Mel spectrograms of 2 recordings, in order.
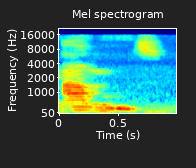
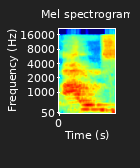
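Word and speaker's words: alms: তারপরে কি আমস, এ এম এস, আমস, আমস বা আমস, কিন্তু আর্মস হবে না, আমস মানে সম্ভবত ভিক্ষা, মানে বেগিং, ভিক্ষা বিক্রি।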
